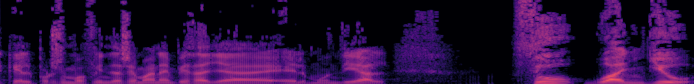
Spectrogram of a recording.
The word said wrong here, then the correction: Zhou Guanyu: ¿se dice así, Carmichael? Zhu Guanyu. – Es Zhou. Es como se dice. – Zhu Guanyu Zhou. – Es Zhou Guanyu. Es Zhou Guanyu. Es así.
